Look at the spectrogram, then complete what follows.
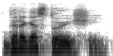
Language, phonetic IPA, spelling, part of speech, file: Russian, [dərəɡɐˈsto(j)ɪɕːɪj], дорогостоящий, adjective, Ru-дорогостоящий.ogg
- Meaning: high-priced, expensive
